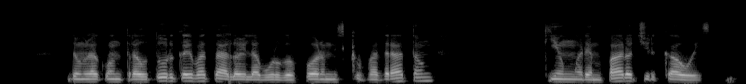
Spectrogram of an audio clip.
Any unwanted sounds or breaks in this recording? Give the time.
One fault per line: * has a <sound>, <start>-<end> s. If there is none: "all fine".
all fine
